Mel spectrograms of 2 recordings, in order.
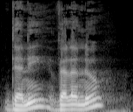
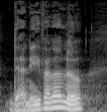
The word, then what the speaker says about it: Denis Villeneuve: And I believe I'm pronouncing that right because I just heard an interview with him on YouTube, and I'm not trying to be a pretentious fuck who's trying to like make up the pronunciation of some guy's name. He's Canadian. He's like French-Canadian, so it's Denis Villeneuve.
